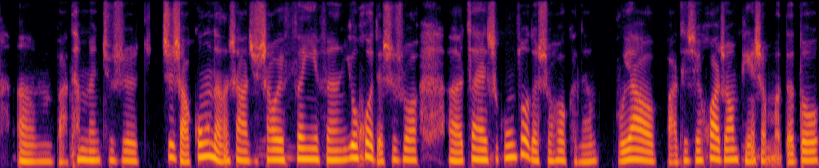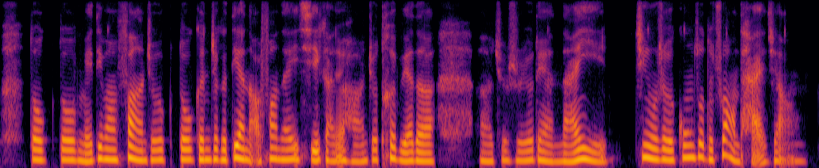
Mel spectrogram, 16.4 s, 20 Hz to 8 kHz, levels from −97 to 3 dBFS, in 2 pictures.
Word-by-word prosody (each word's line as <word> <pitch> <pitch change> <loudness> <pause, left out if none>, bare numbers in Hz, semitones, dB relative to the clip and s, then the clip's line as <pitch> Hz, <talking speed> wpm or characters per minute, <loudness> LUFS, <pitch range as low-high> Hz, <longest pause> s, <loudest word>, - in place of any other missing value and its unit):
嗯， 145 -1 -1
把 145 0 -9
它 130 +7 -3
们 170 -1 +2
就 170 0 -8
是 160 -1 -2 0.2
至 225 - 0
少 145 -8 +2
功 230 +1 +4
能 195 -9 +4
上 165 0 0
去 150 - -5
稍 180 +4 0
微 175 0 +6
分 190 +1 +2
一 185 - +3
分。 175 0 +1
又 210 +3 +5
或 230 0 +4
者 - - -1
是 180 - -4
说， 175 -1 0 0.3
呃， 160 -2 +2
在 180 +1 +3
是 185 - -6
工 215 +3 +1
作 255 +3 +2
的 165 - +1
时 160 - -4
候， 165 +1 0
可 145 - -14
能 145 +3 -4 0.2
不 155 - 0
要 175 -3 +4
把 - - -6
这 165 - -5
些 170 +2 -1
化 195 +2 +3
妆 180 0 +2
品 160 -4 -2
什 160 0 -2
么 205 - -7
的 135 - -2
都 165 +3 +1 0.3
都 175 -2 +1
都 175 -1 +2
没 150 -3 0
地 200 - +1
方 180 -2 +2
放， 190 -3 +2
就 170 +1 -1
都 180 -1 +2
跟 180 0 +1
这 185 +1 +1
个 175 - +3
电 205 0 +5
脑 170 -3 -3
放 190 +4 -1
在 180 0 +1
一 185 - +1
起， 165 -2 0
感 165 -3 -4
觉 - - 0
好 150 -3 -5
像 145 +1 -4
就 175 +2 -3
特 205 +3 -1
别 155 -2 +1
地 150 -2 +1 0.4
呃， 155 -2 -3
就 165 +3 -8
是 160 0 -5
有 165 +1 -1
点 155 -5 -2
难 150 +5 +3
以 155 -6 0 0.3
进 220 - +1
入 190 - +5
这 180 - -1
个 170 - +4
工 215 +5 0
作 225 +1 +1
的 180 - -1
状 220 - -1
态 125 - -4
这 140 - -8
样。 150 -2 -10
170 Hz, 320 characters per minute, -23 LUFS, 155-185 Hz, 0.4 s, 微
